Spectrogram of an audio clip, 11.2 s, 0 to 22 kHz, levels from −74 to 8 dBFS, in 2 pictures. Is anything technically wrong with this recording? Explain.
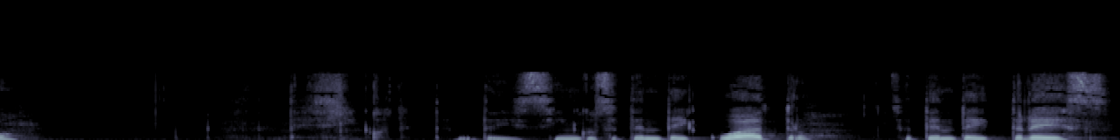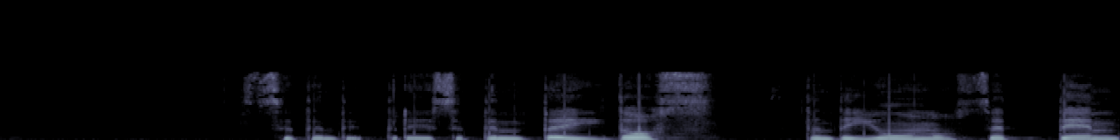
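Yes, there are two faults.

Vorbis compression affects the whole clip. An encoder, likely Vorbis at a low bitrate around 34 kbps, has coarsely quantised the speech and discarded everything above 10.6 kHz. It rebuilds the missing fine detail as noise-like filler over a smoothed spectral outline. The result is plainly audible: the top end stops abruptly at 10.6 kHz, and the speech sounds grainy and hissy, with roughened tones and smeared onsets.

Periodic USB or driver dropouts run from 7.18 s to 11.06 s. Something in the playback or capture chain stalls the audio stream every 0.125 s, about eight times per second. Each stall loses roughly half a millisecond of audio, and that gap is filled with silence. Around thirty of these tiny holes cut into the waveform, producing a steady rhythm of ticks that is audible only while the speech is sounding.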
